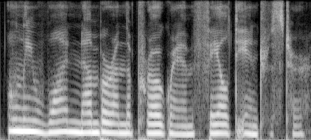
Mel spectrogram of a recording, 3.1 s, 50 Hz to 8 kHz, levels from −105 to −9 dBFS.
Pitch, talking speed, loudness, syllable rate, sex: 200 Hz, 190 wpm, -14 LUFS, 5.8 syllables/s, female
